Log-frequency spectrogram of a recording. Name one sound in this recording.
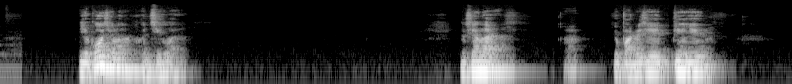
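A young man speaks calmly and close to a microphone, in short bursts with pauses.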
